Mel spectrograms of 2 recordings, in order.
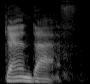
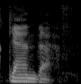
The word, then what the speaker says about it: Gandalf: The question was, how do you pronounce G-A-N-D-A-L-F? And, in his very heavy Oxfordian come South African accent, he said, well, it's Gandalf. And I said, okay, can you tell me more? And he says, well, it rhymes with half, like half a sixpence.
